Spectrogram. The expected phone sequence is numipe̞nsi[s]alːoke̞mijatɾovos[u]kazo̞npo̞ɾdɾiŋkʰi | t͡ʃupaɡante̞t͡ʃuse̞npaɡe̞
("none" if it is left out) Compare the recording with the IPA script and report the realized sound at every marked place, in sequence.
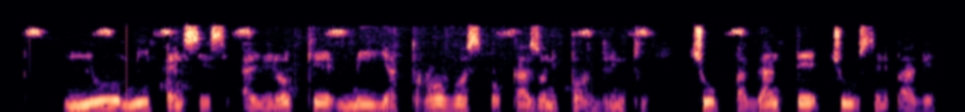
s, o

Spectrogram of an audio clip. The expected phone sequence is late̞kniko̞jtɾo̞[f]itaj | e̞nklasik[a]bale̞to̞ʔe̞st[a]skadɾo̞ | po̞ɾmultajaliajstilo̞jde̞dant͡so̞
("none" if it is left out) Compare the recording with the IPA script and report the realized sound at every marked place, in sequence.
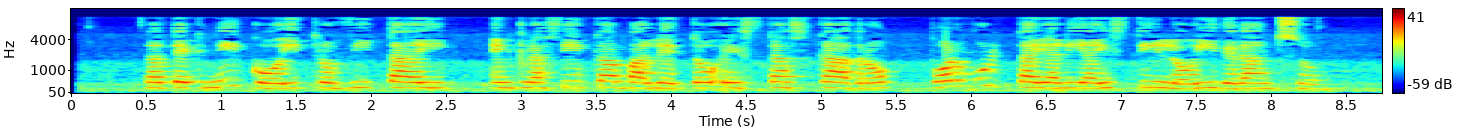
v, a, a

